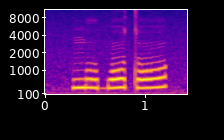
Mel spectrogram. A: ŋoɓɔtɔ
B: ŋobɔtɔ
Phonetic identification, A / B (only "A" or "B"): B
